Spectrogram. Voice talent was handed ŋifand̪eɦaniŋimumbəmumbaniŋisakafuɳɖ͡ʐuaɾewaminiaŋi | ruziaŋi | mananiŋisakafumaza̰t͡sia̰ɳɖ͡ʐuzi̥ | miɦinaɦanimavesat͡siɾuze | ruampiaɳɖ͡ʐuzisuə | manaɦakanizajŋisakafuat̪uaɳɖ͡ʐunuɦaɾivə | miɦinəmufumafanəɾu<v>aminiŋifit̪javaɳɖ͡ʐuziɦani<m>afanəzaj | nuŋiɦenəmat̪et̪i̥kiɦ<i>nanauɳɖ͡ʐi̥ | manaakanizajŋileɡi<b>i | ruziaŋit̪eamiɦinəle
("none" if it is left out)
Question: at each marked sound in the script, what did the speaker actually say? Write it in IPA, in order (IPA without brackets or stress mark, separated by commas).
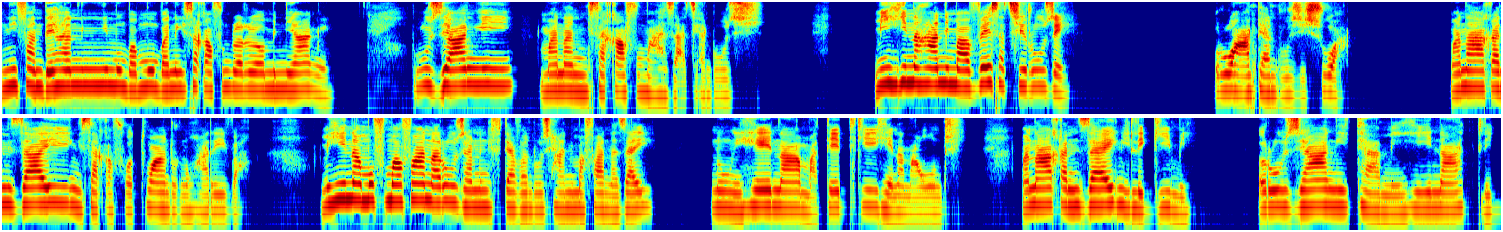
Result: z, m, e, m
